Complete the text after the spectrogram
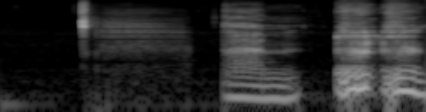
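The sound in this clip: A person clears the throat as if something is stuck in it: one short, sharp hack, then two longer, rasping, voiced throat-clearing bursts with a brief pause between them.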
